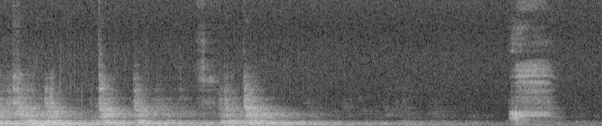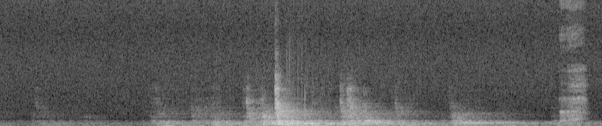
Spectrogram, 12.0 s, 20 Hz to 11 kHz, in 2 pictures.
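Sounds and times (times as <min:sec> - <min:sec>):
man breathing hard: 0:05.1 - 0:05.7.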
